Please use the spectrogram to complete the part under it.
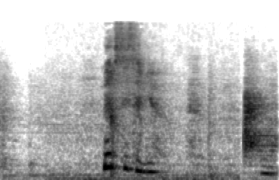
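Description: A man cries out loudly nearby.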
